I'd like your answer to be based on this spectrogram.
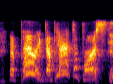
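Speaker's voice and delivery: high-pitched, soft cartoon voice. Streamer shows what their failed Donald Duck attempt sounds like, Doofenshmirtz voice. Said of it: "or Doofenshmirtz".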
